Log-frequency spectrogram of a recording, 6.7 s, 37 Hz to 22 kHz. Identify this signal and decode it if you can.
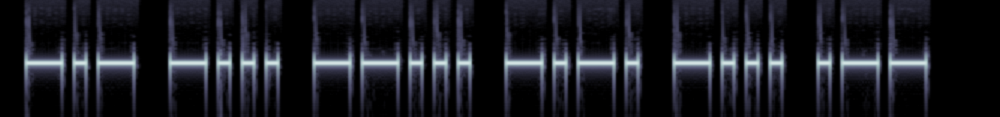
Morse code, heard as a keyed tone, about 15 wpm, 700 Hz. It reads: KB7CBW
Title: USA Call Signs - 6 Characters - Repeated 3x - 15wpm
